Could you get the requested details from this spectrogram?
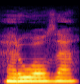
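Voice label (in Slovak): "hrôza", Slovak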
